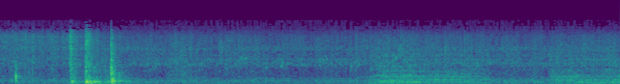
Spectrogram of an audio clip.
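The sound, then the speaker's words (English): Steady rain pours down in a continuous hiss, with a few brief thumps and knocks near the start before the downpour carries on alone. “Well, I think you better get out of the rain.”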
